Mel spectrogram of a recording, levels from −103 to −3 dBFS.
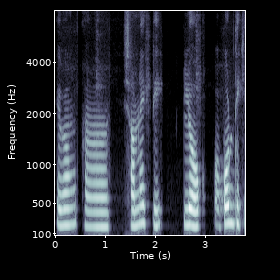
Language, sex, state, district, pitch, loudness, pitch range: Bengali, female, West Bengal, Jhargram, 210 Hz, -19 LUFS, 200-225 Hz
